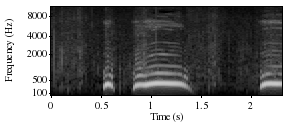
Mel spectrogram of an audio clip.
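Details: Great horned owl, male and female calling back and forth with a person: a brief low hoot, then a long, steady, deep hoot, another long hoot beginning at the end, each rich in overtones, quiet between notes.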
